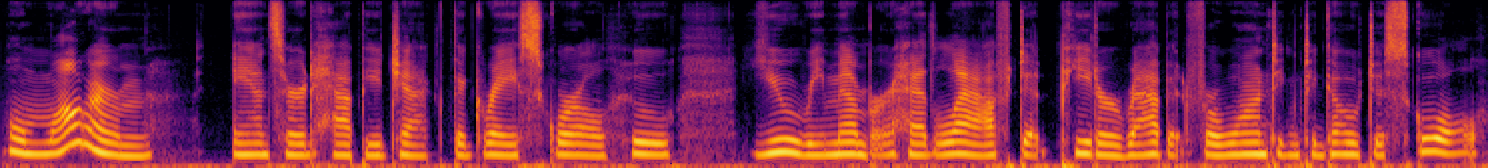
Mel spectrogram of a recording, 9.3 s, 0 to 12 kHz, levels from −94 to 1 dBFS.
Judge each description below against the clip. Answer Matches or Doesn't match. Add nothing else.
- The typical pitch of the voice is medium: Doesn't match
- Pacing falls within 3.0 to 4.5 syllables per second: Matches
